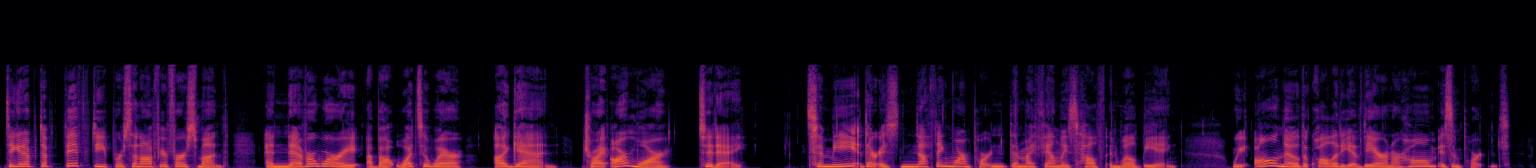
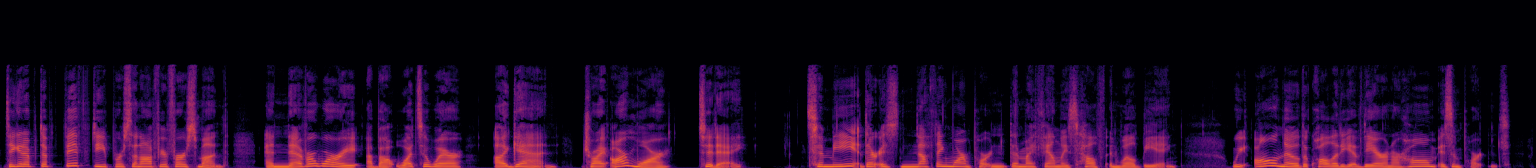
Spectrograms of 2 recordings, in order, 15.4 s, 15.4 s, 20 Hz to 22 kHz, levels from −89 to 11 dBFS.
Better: neither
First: none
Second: none

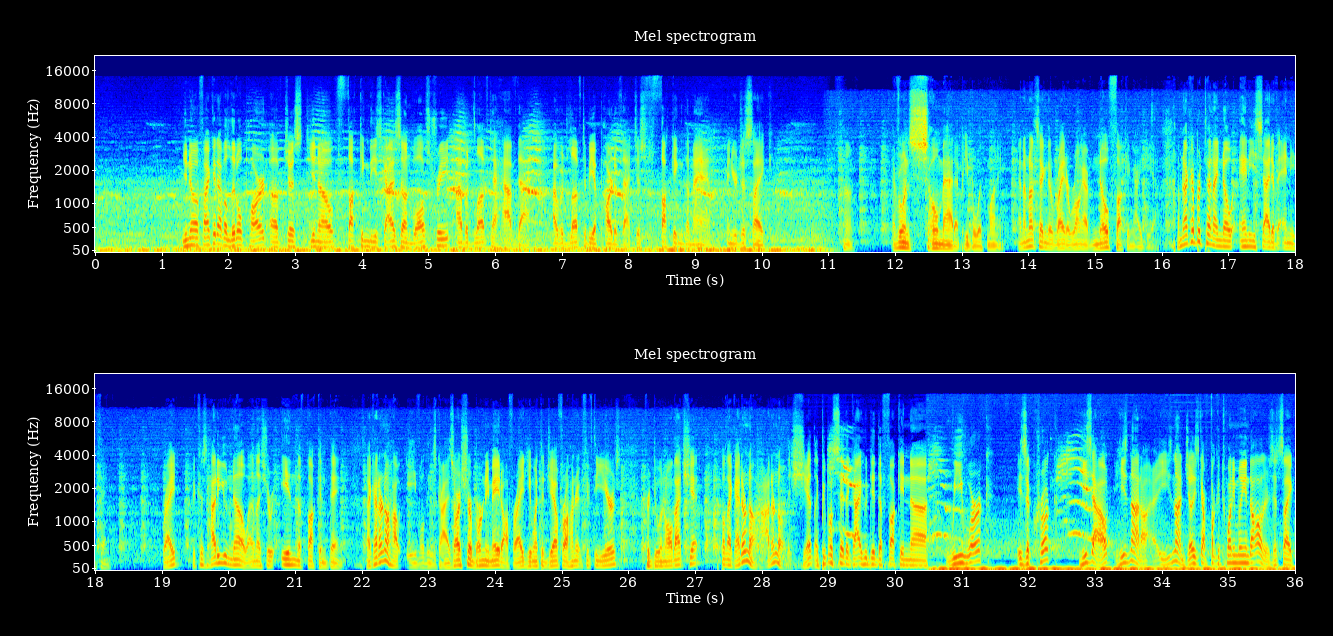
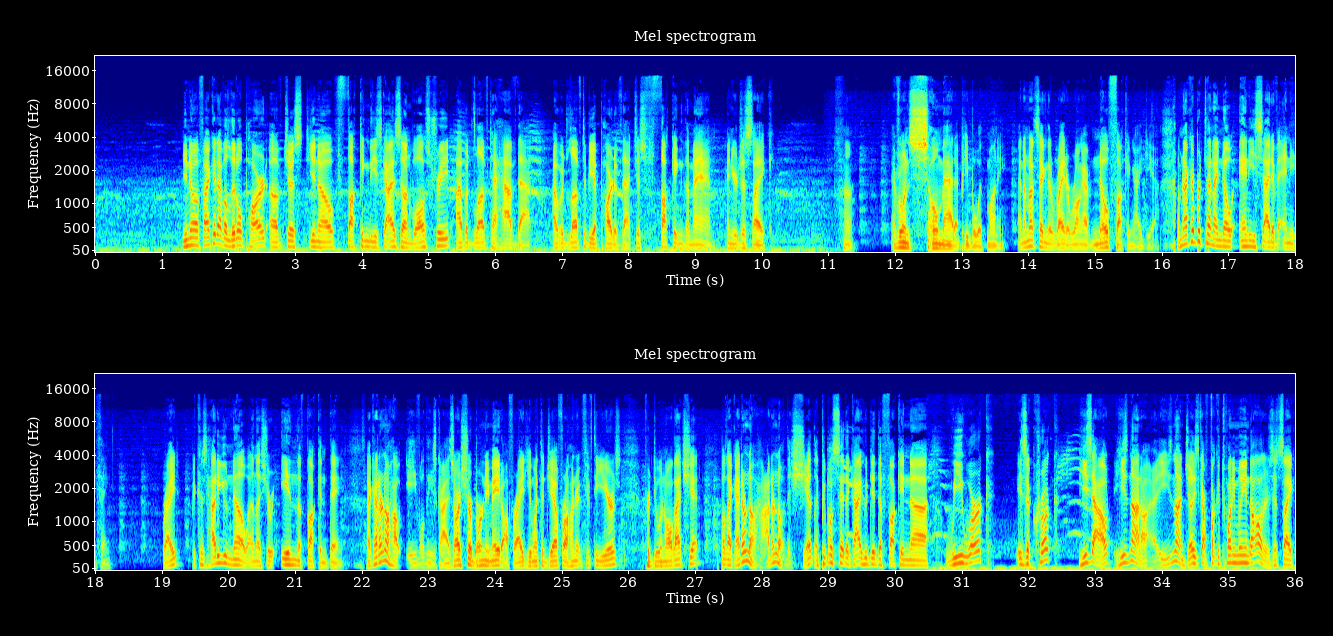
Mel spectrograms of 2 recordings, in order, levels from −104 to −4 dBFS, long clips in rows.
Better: second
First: animal sounds; loud; throughout; 9 dB below the speech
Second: animal sounds; faint; throughout; 25 dB below the speech

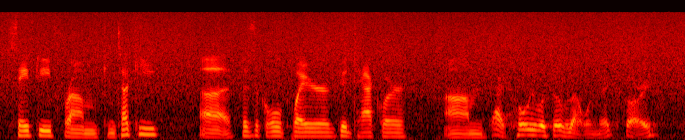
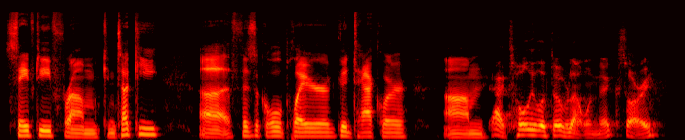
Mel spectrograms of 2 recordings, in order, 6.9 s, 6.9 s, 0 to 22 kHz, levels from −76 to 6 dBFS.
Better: second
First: hiss; loud; throughout; 2 dB below the speech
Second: none

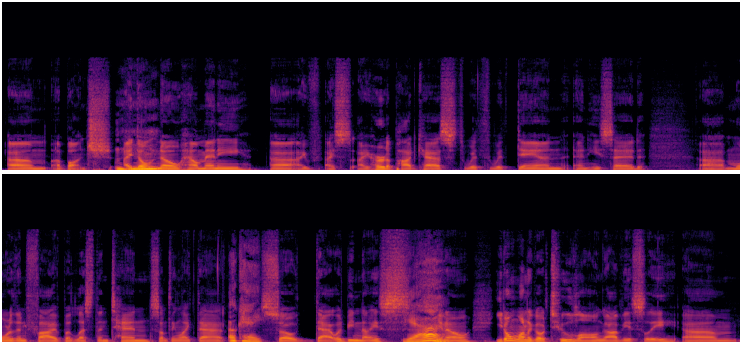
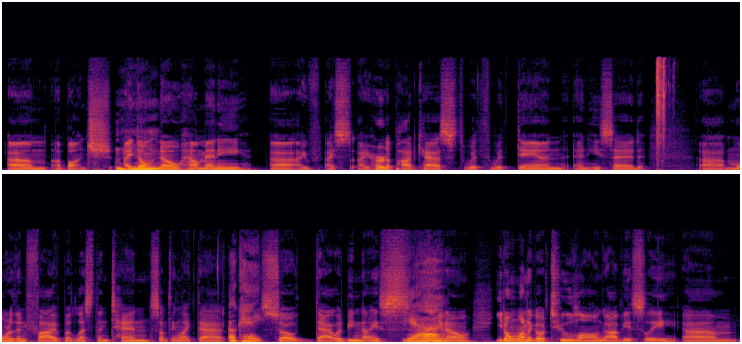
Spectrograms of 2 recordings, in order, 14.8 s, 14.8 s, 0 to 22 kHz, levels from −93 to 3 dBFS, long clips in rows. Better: first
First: none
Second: jangling keys; noticeable; at 6.5 s; peak 3 dB below the speech

